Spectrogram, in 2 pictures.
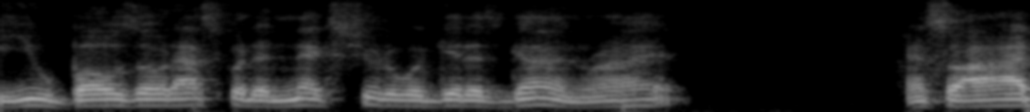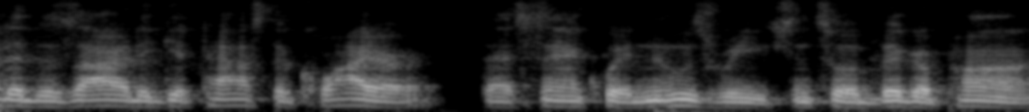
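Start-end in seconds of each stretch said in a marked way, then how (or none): none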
